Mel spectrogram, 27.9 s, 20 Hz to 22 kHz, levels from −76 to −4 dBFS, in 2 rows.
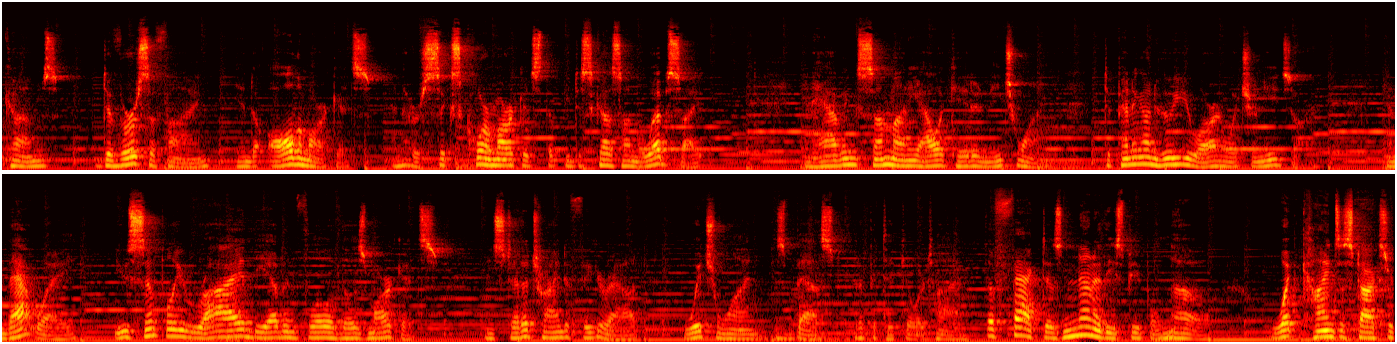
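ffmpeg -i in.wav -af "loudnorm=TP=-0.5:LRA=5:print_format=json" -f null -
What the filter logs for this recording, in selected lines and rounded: "input_i" : "-30.6",
"input_tp" : "-10.9",
"input_lra" : "5.3",
"input_thresh" : "-41.2",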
